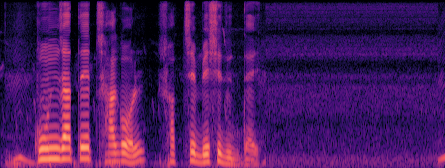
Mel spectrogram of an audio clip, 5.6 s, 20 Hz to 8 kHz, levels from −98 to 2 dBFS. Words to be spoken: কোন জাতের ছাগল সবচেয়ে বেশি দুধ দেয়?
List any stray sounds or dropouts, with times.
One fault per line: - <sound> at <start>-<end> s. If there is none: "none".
none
